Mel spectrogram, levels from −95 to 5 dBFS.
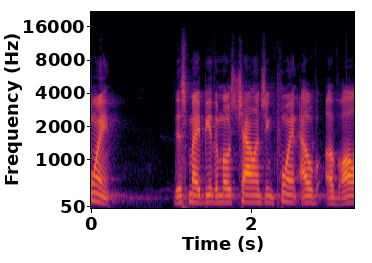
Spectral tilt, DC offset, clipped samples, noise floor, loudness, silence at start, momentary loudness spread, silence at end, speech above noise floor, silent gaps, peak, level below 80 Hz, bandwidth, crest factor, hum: -4.5 dB/octave; under 0.1%; under 0.1%; -67 dBFS; -28 LUFS; 0 s; 6 LU; 0 s; 39 dB; none; -8 dBFS; -68 dBFS; 13 kHz; 20 dB; none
